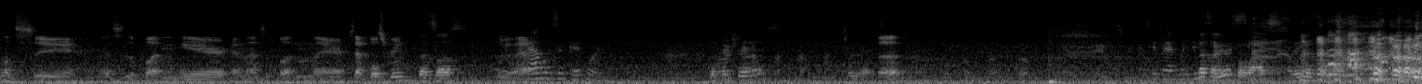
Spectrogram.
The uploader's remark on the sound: Galaxy Con 2023 LIVE. LIVE from Galaxy Con Richmond.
